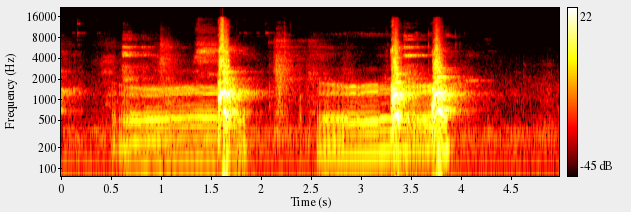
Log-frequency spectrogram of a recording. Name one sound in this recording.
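A small dog barks playfully.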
